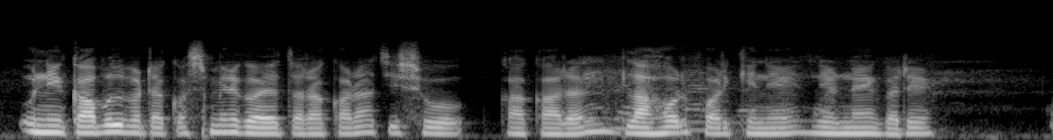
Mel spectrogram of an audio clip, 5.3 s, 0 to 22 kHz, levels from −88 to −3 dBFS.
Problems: constant background noise, continuous background conversations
